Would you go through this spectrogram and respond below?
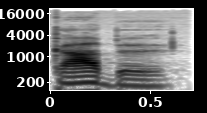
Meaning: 1. fork 2. pitchfork 3. prong
- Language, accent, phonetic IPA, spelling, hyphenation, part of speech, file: German, Germany, [ˈɡaːbl̩], Gabel, Ga‧bel, noun, De-Gabel.ogg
